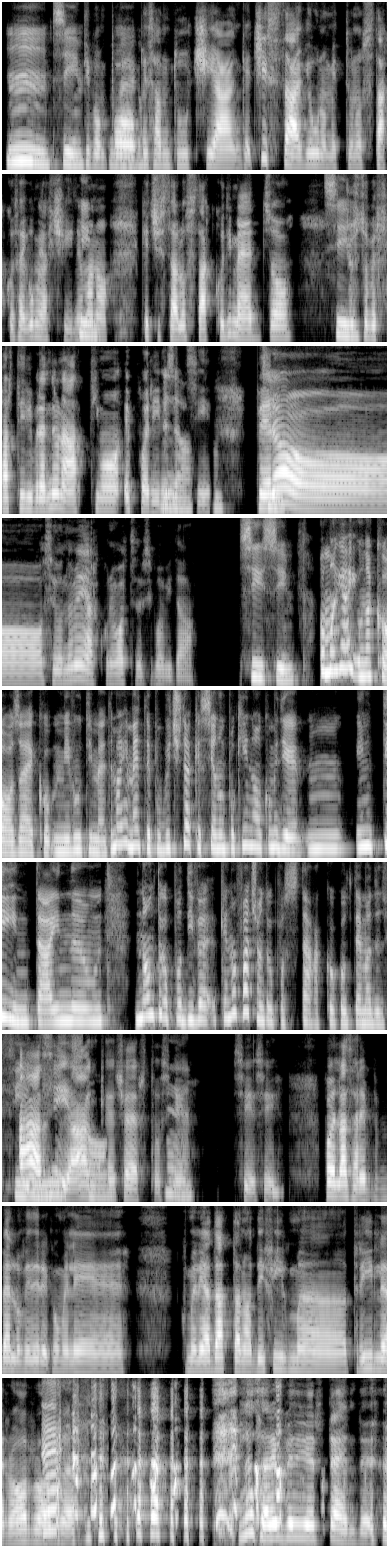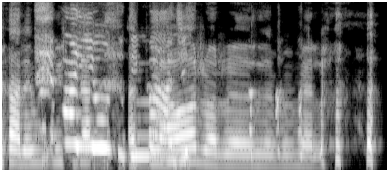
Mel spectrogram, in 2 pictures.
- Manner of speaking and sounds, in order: drawn out: "Però"; other background noise; laugh; laughing while speaking: "Aiuto, ti immagini?"; laugh; laughing while speaking: "Ah, sarebbe divertente fare pubblicità a tema horror, sarebbe bello"; laugh; laugh
- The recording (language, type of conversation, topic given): Italian, unstructured, Ti dà fastidio quando la pubblicità rovina un film?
